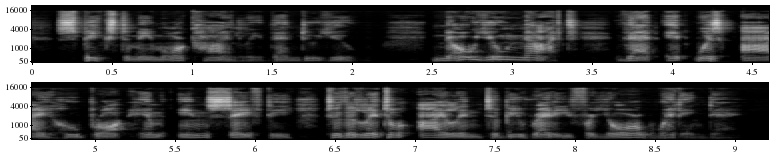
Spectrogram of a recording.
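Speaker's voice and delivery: plain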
